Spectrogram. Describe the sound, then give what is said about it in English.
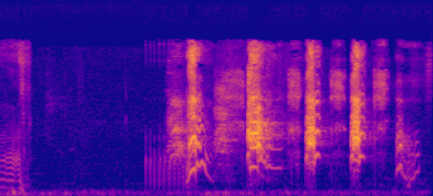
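Dogs bark in a quick run of sharp barks, five or six yips and woofs in uneven rhythm, with a brief rough growl or whine just before them. “Oh, the dogs are going again. It's okay. The dogs are dumpster firing, too.”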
